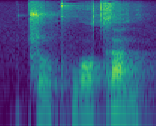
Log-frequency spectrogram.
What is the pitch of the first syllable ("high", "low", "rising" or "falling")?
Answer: low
